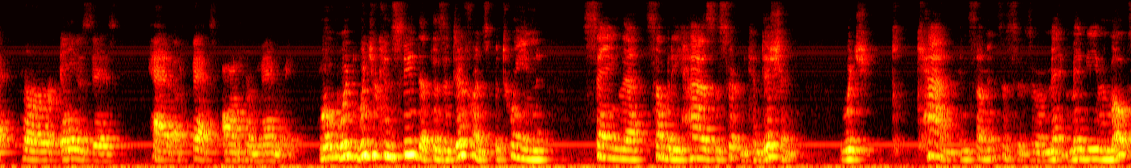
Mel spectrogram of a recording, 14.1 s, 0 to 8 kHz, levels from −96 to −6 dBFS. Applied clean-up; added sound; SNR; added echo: none; Telephone; 17 dB; reverberation time 0.5 s.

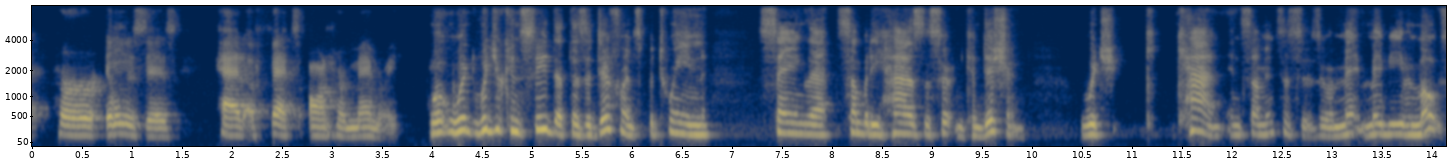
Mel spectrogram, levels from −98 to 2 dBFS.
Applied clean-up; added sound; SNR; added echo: none; none; none; none.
